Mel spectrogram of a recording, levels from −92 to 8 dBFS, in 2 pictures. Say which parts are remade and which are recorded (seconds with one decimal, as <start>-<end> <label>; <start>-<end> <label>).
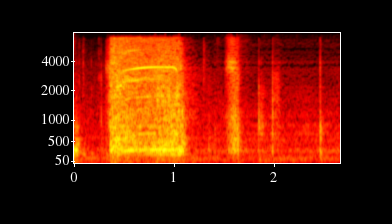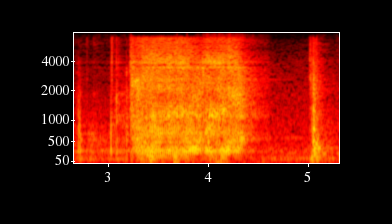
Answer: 0.0-1.4 recorded; 1.4-4.6 remade; 4.6-5.3 recorded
